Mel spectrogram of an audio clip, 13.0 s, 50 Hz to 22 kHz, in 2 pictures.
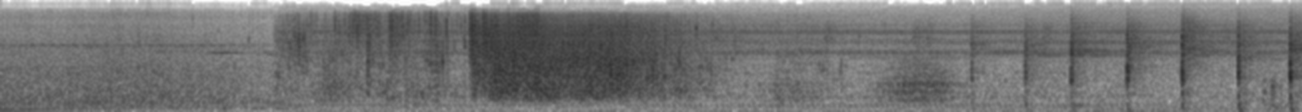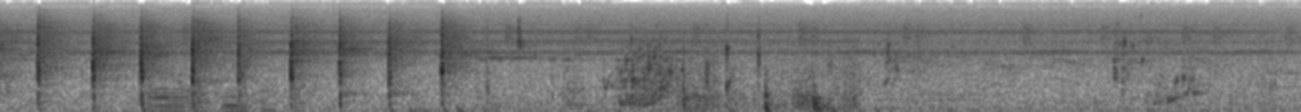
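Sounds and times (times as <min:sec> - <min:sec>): sharp knocks: 0:04.8 - 0:08.9.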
